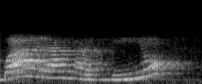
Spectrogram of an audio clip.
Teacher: a subtônica é na, pois era a tônica da primeira, guaraná. Então, guaranazinho é um derivado de guaraná.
